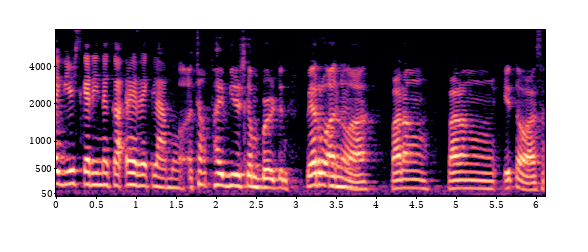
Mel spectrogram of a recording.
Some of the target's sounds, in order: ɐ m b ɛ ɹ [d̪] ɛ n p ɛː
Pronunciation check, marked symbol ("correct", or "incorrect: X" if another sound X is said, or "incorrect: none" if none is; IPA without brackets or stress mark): correct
